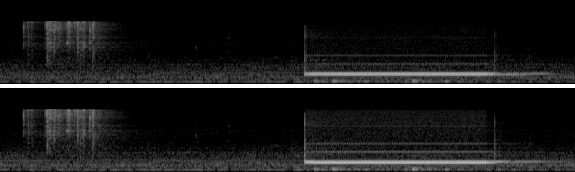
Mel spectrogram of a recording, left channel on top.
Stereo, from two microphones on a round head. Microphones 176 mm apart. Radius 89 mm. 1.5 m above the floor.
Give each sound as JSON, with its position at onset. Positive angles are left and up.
{"t": 0.2, "sound": "keys jangling", "side_deg": 0, "distance_m": 0.6}
{"t": 3.0, "sound": "a phone ringing", "side_deg": -20, "distance_m": 0.6}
